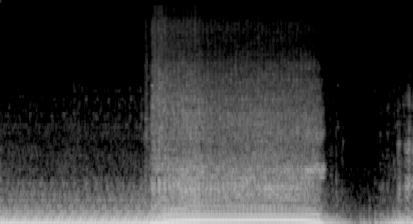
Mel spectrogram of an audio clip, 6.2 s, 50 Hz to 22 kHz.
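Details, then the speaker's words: 1969 Buick Wildcat, 430 cu in big-block V8, sat 21 years, muffler cut off, pulling in low gear: deep booming V8 roar rising and holding, then dropping away, very loud and raw. Loud exhaust with muffler removed. "yeah it's very loud but it's fine maybe cutting the muffler off was a bad idea but I think it was the right thing to do"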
